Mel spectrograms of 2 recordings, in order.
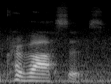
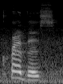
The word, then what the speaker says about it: crevasse: We call them crevasses. I know, it's how it's pronounced, crevasse. Not crevice, crevasse, because French is a language.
